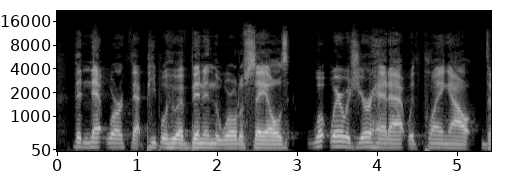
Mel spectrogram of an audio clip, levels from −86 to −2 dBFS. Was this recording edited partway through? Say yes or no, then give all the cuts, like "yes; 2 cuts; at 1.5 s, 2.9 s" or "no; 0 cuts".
yes; 1 cut; at 2.9 s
